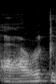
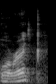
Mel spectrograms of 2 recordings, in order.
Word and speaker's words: Auric: So the auric, that throws me. It's AU, and like in English, auric. This is like auric is what I want to say, but it's auric.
